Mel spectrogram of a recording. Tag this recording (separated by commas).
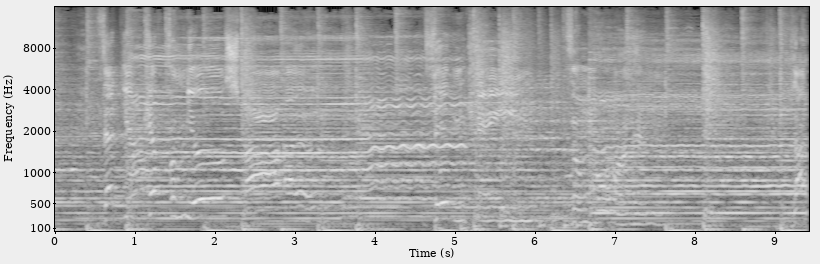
Music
